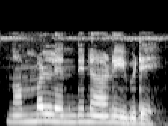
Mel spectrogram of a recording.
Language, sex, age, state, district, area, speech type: Malayalam, female, 45-60, Kerala, Wayanad, rural, read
